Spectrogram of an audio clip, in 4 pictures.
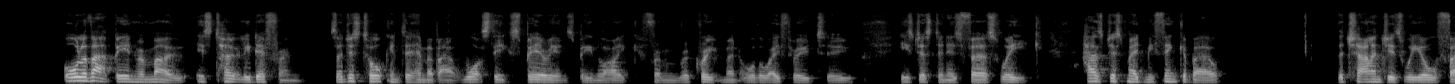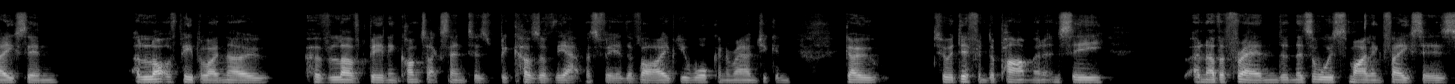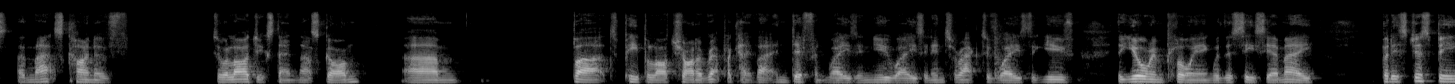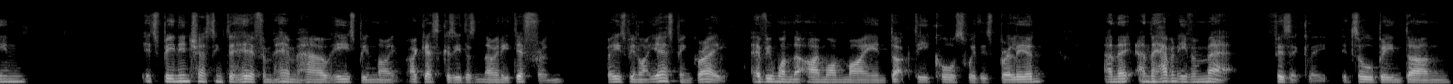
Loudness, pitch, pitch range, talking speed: -28 LUFS, 110 Hz, 100-120 Hz, 175 wpm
